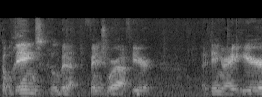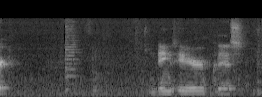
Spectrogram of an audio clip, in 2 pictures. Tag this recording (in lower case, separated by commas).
music, speech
